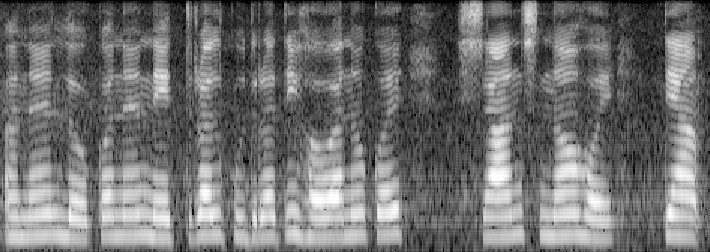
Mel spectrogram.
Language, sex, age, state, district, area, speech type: Gujarati, female, 18-30, Gujarat, Valsad, rural, spontaneous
